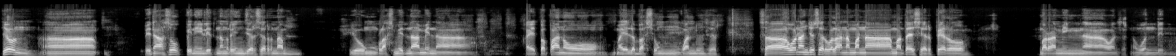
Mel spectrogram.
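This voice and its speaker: A middle-aged Filipino soldier from the Philippines, telling a war story in an interview, deferential and halting with many fillers. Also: male voice, lowish voice, clear, resonant tone, dry recording. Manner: deferential, says "sir" constantly, halting with fillers. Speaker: soldier recounting combat.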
